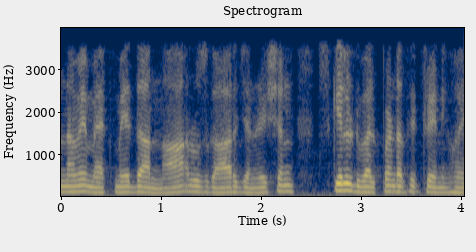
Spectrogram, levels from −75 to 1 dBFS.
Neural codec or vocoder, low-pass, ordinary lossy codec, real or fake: codec, 16 kHz in and 24 kHz out, 1 kbps, XY-Tokenizer; 3.6 kHz; none; fake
